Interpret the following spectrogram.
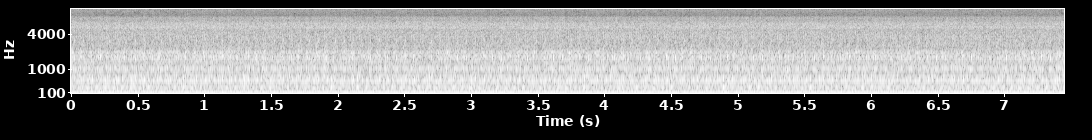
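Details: Toyota AE86 with stock bigport blue-top 4AGE, about 195,000 km, regularly maintained: cold idle lumpy and uneven with dull knocking under engine note; recorded from cold to warm at exhaust, cabin and engine bay; cause not located.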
